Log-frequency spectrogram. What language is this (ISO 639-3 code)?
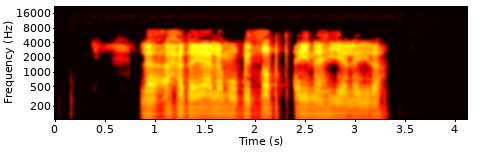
ara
